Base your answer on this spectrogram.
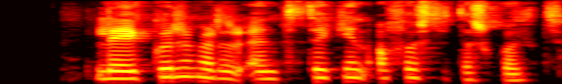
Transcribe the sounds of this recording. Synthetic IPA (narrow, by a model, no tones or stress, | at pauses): leːjkʏɾvɛɾðʏɾʔɛnt̪ʏ̥t̪ʰɛːcɪnawfœst̪ɪt̪askvœlt̪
